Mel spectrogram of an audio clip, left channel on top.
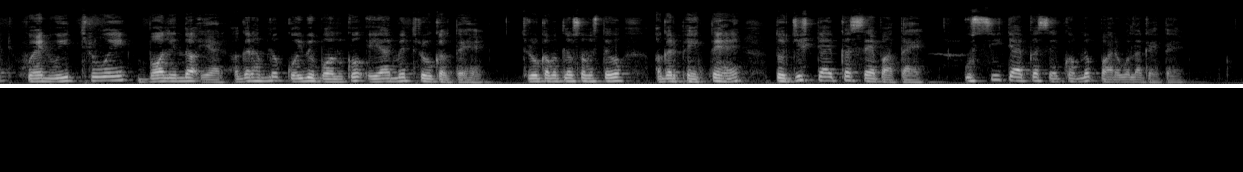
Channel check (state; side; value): silent; right; 58 dB below the other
